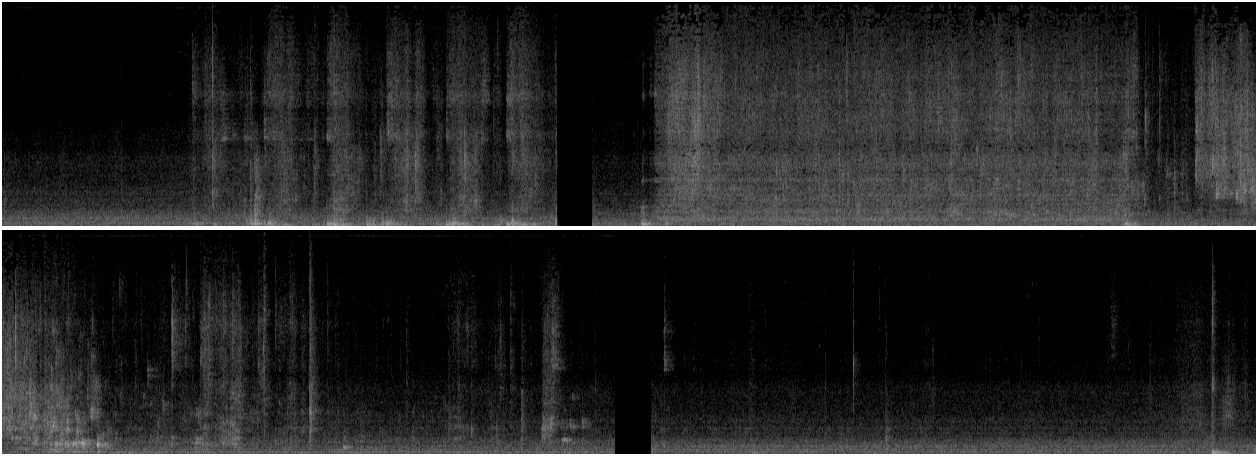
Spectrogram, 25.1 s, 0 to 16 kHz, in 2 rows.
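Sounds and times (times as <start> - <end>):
kitchen tap running: 6.4 - 15.2
water sloshing into sink: 6.4 - 16.1.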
